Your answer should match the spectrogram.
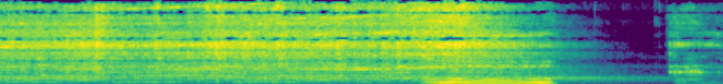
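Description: Film trailer soundtrack: a dense, hissing wash of sound design with a low, deep tone that swells up and back down in pitch for about a second, a little before the whole wash cuts off suddenly.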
